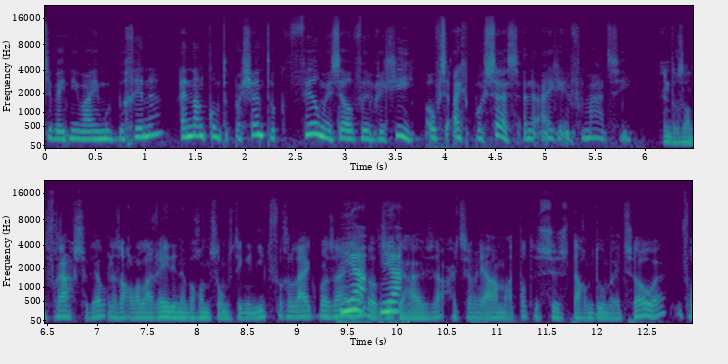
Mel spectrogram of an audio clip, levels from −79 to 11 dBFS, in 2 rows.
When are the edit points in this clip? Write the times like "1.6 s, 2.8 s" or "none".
7.1 s, 9.8 s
